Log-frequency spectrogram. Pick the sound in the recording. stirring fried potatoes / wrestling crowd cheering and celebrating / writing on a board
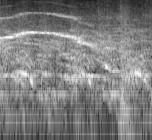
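wrestling crowd cheering and celebrating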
